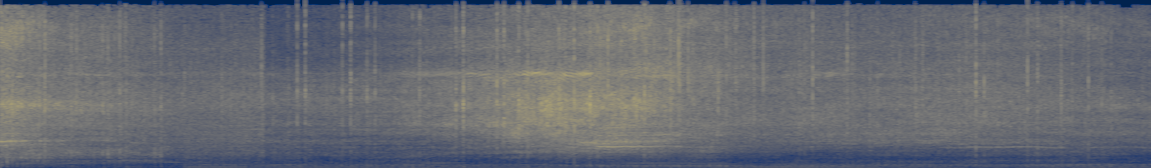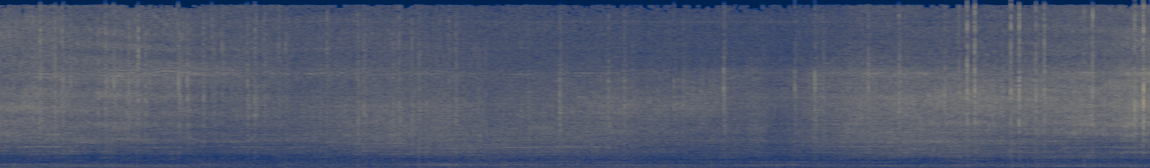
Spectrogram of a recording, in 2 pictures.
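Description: N-gauge model trains running on plastic-based track: a steady hiss of wheels and motors, loudest at the start and again about seven seconds in as a train goes by close. Under it runs a low steady hum.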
